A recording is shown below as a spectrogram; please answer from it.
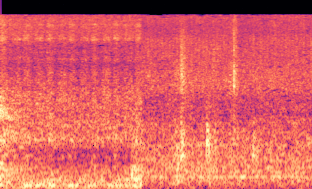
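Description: Faint scratching of a coloured pencil shading on paper, with a few soft ticks of the lead on the page.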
